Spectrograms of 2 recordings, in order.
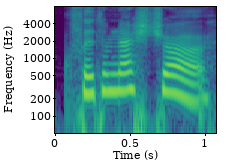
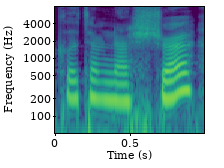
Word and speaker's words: Clytemnestra: This is, praying that I say it correctly, Clytemnestra.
